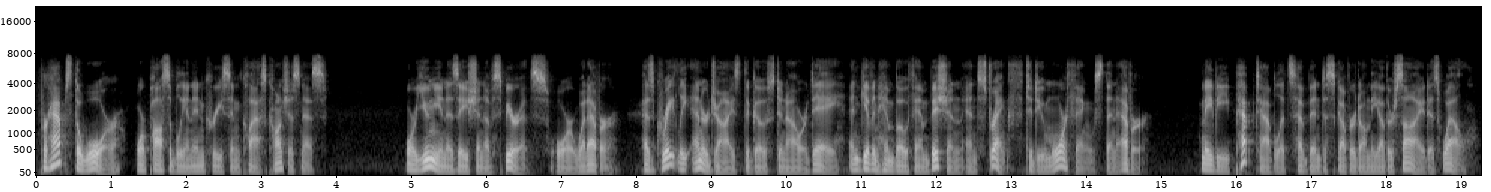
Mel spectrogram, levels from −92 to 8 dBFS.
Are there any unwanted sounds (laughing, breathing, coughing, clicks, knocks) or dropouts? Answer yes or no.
no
